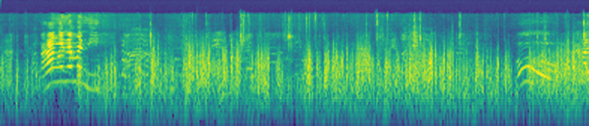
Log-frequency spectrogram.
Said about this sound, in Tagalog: Mahangin sa loob at labas.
